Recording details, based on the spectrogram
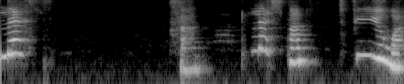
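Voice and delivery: very high, tiny, squeaky little mouse voice. Modeling less than for listeners, in a tiny little mouse voice. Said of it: "we put our tiny little mouse voice on".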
